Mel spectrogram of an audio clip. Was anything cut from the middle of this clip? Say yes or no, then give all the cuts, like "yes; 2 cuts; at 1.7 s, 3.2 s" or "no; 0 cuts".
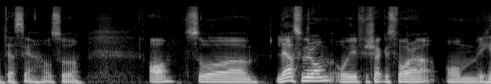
no; 0 cuts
